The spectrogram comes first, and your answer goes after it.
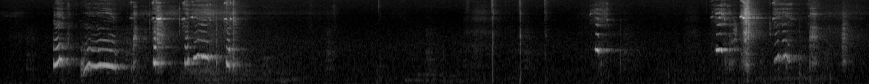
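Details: Lhasa Apso puppy in India crying: high, wavering whimpers and yelps in short bursts, a cluster at the start, a single note near six seconds, then another burst of rising and falling cries near the end, with quiet gaps between.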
